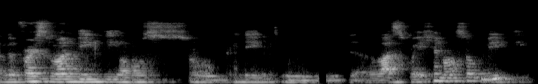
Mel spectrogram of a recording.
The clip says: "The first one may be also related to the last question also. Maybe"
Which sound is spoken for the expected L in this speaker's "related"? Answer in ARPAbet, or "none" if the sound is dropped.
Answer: N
